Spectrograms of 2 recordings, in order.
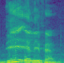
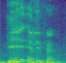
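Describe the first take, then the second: The two takes are said the same way.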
